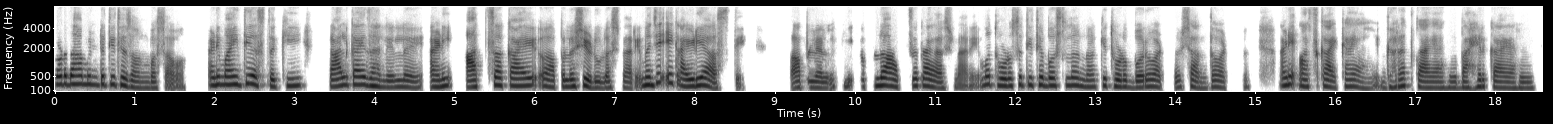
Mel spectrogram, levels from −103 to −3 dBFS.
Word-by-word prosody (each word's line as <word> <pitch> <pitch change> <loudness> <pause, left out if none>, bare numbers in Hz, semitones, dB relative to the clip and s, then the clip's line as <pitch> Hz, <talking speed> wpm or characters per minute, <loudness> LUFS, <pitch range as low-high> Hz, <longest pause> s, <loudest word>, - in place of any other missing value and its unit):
थोडं 245 +1 +5
10 255 0 +4
मिनिटं 245 -1 +1
तिथे 235 -2 +2
जाऊन 165 -4 -3
बसावं 155 -1 -6 0.3
आणि 225 +2 +4
माहिती 240 +2 +3
असतं 230 -4 -1
की 210 +2 -1 0.4
काल 205 +4 +3
काय 240 0 +5
झालेलं 180 -3 0
आहे 165 -1 -2 0.2
आणि 200 +4 +2 0.3
आजचा 185 +5 +2
काय 210 +1 +3 0.2
आपलं 185 +1 +1
शेड्यूल 160 -6 +3
असणार 160 -1 -5
आहे. - - -6
म्हणजे 230 +6 +4
एक 285 - -1
आयडिया 205 +1 +5
असते 145 - -7 0.7
आपल्याला, 165 -2 -2
की - - -9
आपलं 210 +4 +1
आजचं 205 0 +2
काय 200 -2 +5
असणार 155 - -9
आहे. - - -11
मग 240 +3 +1
थोडसं 210 +2 +2
तिथे 230 +1 +1
बसलं 215 0 -1
ना, 180 0 -2
की 210 - +1
थोडं 180 -3 +1
बरं 170 +3 +1
वाटतं, 175 -3 -3
शांत 165 -4 -4
वाटतं. 175 0 -6 0.5
आणि 240 +3 +4
आज 190 0 -4
काय-काय 190 0 -1
आहे, 150 -4 -10
घरात 200 +4 -2
काय 165 -3 0
आहे, 160 0 -5
बाहेर 165 +3 -2
काय 160 -2 -2
आहे? 155 0 -6
190 Hz, 170 wpm, -23 LUFS, 170-220 Hz, 0.7 s, थोडं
